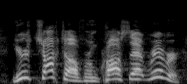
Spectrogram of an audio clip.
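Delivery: lightly acted big fellow; big man's voice. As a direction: state it loudly to a small child. Big man questions girl.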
